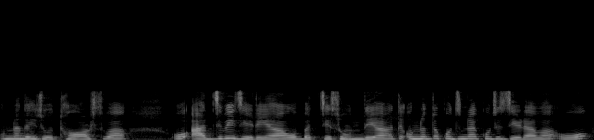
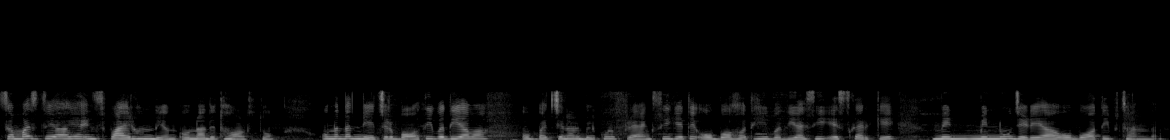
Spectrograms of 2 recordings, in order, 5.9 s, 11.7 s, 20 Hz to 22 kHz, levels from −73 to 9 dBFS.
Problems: background sounds at intervals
